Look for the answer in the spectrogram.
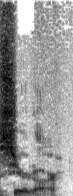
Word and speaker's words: Sirdar: He gets appointed Sirdar. Am I saying that correctly? – Yeah, he's the Sirdar.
